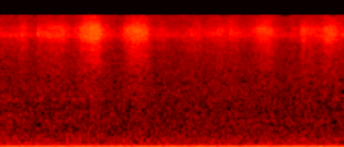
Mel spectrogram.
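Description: Soft rustling of a felt pouch being handled and folded, two faint brushes about half a second and nearly a second in, over steady background hiss.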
